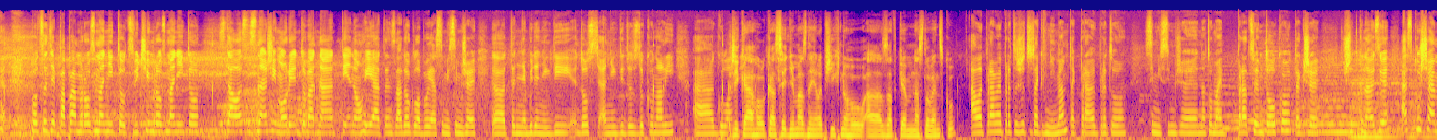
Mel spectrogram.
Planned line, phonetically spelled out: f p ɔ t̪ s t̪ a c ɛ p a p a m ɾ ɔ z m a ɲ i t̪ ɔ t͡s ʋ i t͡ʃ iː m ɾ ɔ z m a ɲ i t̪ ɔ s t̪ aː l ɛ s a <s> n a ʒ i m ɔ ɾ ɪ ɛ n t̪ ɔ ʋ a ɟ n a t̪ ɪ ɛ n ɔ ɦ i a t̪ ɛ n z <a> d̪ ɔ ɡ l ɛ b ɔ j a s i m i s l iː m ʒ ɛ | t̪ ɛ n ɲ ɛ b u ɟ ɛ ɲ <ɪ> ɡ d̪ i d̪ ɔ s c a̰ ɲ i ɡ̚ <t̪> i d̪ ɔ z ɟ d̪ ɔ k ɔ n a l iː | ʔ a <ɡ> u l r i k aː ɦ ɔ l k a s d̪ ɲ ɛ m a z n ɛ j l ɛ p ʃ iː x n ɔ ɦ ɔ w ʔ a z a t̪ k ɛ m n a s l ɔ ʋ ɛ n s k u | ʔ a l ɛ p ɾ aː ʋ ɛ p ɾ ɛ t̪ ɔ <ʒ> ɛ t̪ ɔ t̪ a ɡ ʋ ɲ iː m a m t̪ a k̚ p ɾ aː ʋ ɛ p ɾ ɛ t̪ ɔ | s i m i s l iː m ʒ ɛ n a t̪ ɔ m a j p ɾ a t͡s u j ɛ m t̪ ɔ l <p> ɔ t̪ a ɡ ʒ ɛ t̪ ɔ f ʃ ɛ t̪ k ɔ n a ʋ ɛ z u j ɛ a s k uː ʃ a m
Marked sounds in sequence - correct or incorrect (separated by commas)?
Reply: correct, correct, incorrect, incorrect, correct, correct, incorrect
